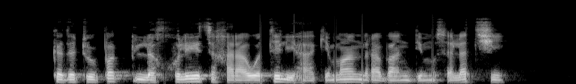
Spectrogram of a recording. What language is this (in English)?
Pashto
